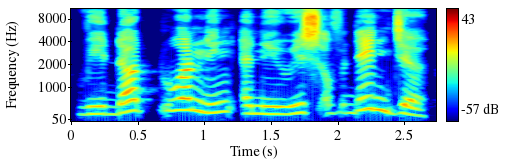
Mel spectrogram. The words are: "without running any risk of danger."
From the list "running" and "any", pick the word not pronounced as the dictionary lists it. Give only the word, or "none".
running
